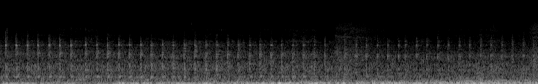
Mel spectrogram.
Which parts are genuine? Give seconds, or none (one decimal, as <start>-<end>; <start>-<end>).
0.0-0.8; 4.0-5.4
